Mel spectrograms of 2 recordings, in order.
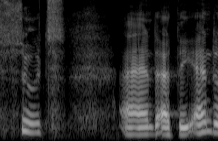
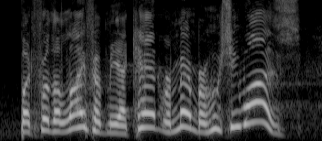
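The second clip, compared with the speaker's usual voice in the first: high, put-on panic-stricken blurt; 8 semitones higher, 4 dB louder than usual. Retelling an anecdote and voicing what a man said: retelling a panicked blurt. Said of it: "Then he became panic-stricken, and he blurted out".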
